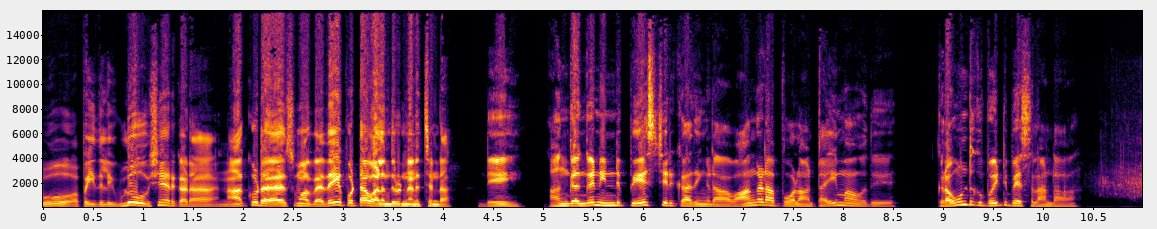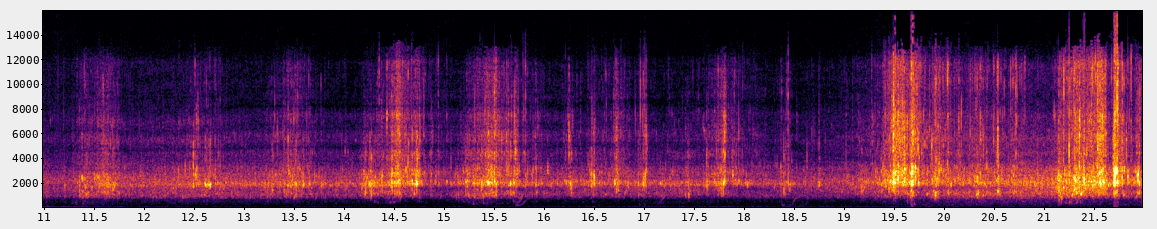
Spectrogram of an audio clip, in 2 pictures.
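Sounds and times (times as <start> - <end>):
speech: 0.0 - 10.4
water splashing on a playing ground flooded with rainwater: 10.4 - 21.9.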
